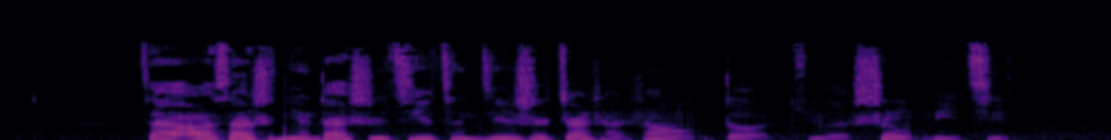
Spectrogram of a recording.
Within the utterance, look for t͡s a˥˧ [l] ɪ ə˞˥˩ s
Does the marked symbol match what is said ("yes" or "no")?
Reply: no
